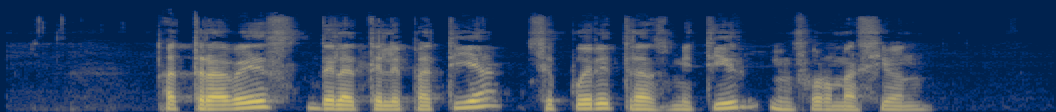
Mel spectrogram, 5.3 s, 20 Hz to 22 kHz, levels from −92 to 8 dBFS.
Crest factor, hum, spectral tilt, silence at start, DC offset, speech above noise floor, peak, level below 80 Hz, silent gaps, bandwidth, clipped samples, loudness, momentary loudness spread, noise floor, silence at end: 18 dB; none; -6.5 dB/octave; 0.8 s; under 0.1%; 54 dB; -2 dBFS; -62 dBFS; none; 12.5 kHz; under 0.1%; -18 LUFS; 12 LU; -72 dBFS; 0.65 s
